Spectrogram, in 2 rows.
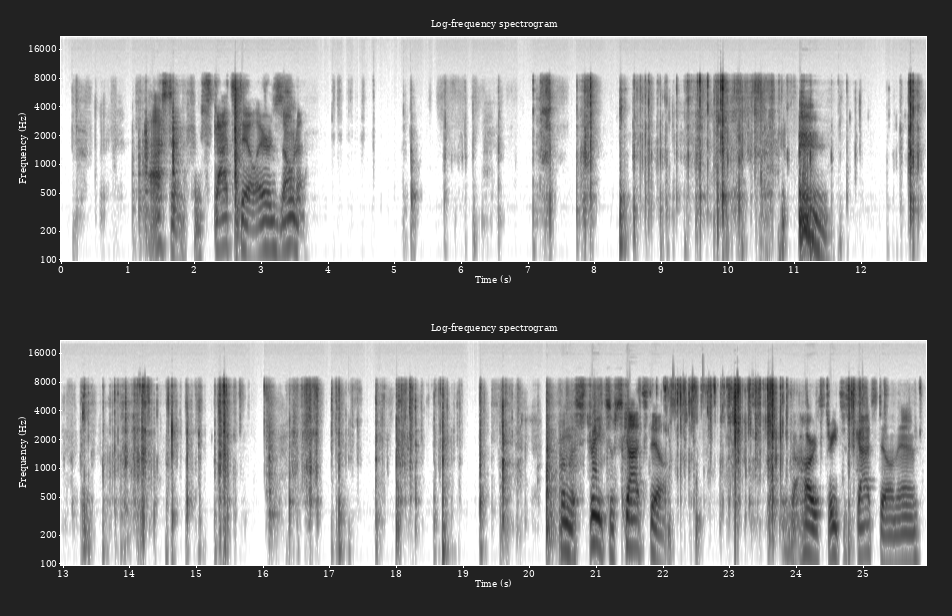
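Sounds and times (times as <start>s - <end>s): wrappers crinkling and tearing: 8.6s - 10.8s, 13.6s - 15.6s, 21.9s - 24.0s, 24.7s - 25.1s.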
